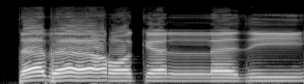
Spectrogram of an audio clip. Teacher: rnya dibaca tebal karena dia ro berharakat fathah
